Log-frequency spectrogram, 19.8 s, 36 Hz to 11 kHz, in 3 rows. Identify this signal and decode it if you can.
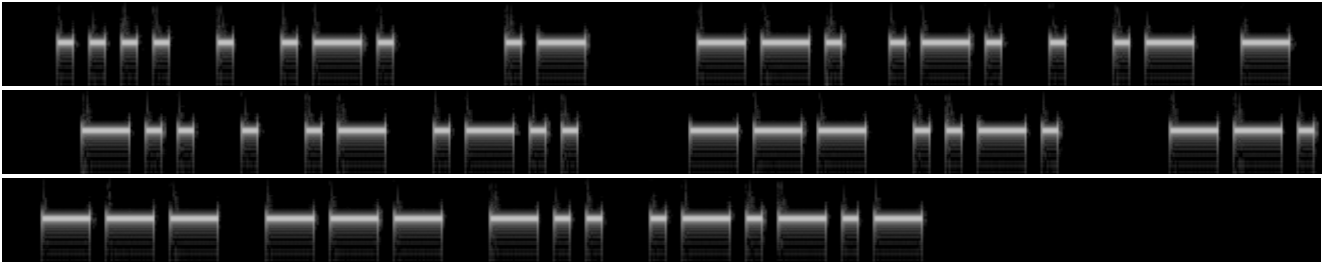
Morse code, heard as a keyed tone, about 16 wpm, 700 Hz. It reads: HER A GREAT DEAL OF GOOD.
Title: Sentences from Top 1000 Words - Review Part 6 - 15wpm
